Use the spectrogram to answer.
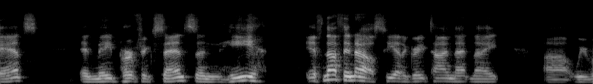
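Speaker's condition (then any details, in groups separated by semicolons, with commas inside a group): No condition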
